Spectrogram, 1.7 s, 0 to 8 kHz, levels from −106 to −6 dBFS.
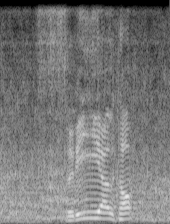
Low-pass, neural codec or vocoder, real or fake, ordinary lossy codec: none; codec, 16 kHz, 16 kbps, FunCodec, trained on LibriTTS, 50 frames a second; fake; none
